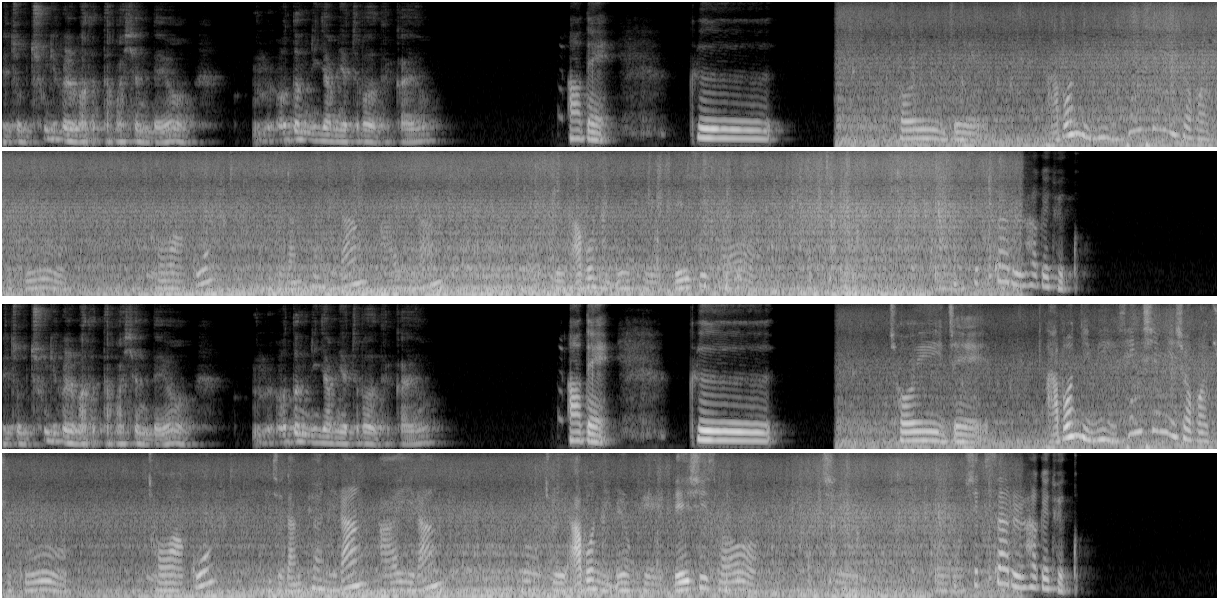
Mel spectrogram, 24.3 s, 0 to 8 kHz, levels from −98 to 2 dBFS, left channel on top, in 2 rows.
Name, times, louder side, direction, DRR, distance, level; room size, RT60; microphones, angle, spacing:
voice 1, 0.0-2.1 2.5-4.3 13.5-13.9, right 1 dB, 20° right, 4.6 m, -34 dB
voice 2, 5.7-6.1 6.9-7.7 8.9-9.9 10.4-12.8 13.6-14.3 14.7-16.6 17.3-19.8 20.1-20.9 21.5-22.9, right 5 dB, 70° right, 0.5 m, -25 dB
sound 1, 8.3-22.4, left 2 dB, 15° left, 0.7 m, -27 dB
13.0 x 9.6 x 5.0 m
head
